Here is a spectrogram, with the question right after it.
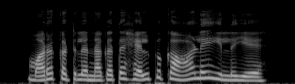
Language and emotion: Tamil, sad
